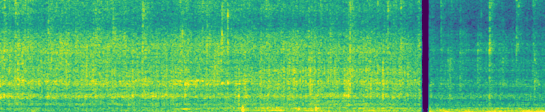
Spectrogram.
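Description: Leftover rice crisps fry in hot oil in a karai, a dense, continuous close-up sizzle and crackle that stays loud throughout with a brief break near the end.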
